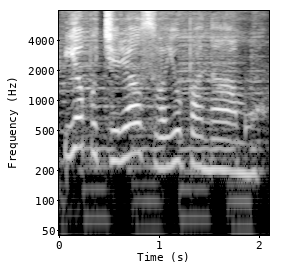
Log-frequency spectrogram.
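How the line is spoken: Sad. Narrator (Russian): печально сказал Генри

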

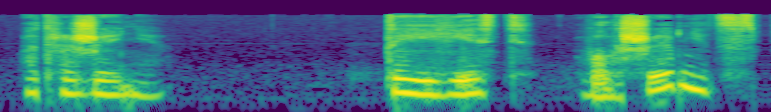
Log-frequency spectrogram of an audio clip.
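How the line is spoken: Plain. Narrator (Russian): спросила она

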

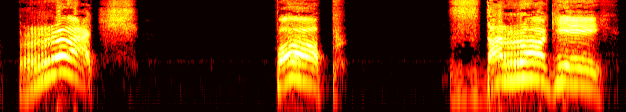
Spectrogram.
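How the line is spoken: Angry shout. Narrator (Russian): Лицо справедливого перекосилось от злости, и он закричал

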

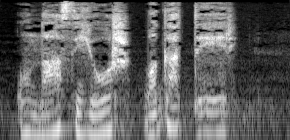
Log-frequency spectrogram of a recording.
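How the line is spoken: Frightened animals whispering. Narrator (Russian): Шепотом со страху говорили звери

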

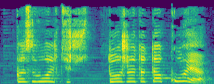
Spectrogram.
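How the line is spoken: Tiny creature squeaking. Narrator (Russian): запищала козявочка

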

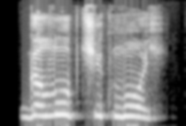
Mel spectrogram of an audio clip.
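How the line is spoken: Sobbing. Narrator (Russian): рыдала Ксения

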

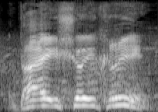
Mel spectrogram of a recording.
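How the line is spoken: Shout. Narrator (Russian): крикнул сосед

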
